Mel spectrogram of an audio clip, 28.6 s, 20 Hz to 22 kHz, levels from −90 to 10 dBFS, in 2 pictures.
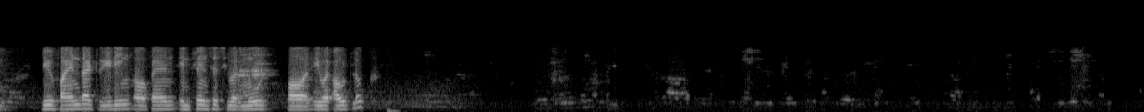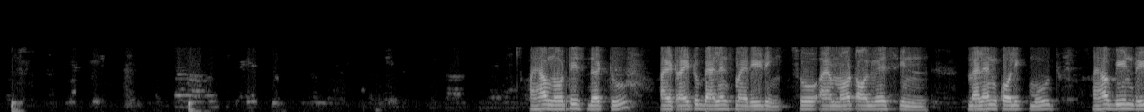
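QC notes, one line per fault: Throughout: G.726 ADPCM. The speech carries a harsh, rasping hiss that rises and falls with its level, and nothing above 3.9 kHz comes through. The codec sends only the difference between each sample and an adaptive prediction, using very few bits per sample. That coarse quantisation leaves a noise floor tied to the signal, which is why the grit swells on louder syllables. The damage is plainly audible, and its coarseness fits the 24 kbit/s mode.
21.36 s: block of digital silence. About 13 ms of samples drop to silence, and the sound cuts out and back in with no fade, so it comes across as a short tick rather than a hole. The cause is a stretch of output buffer that was never filled in time, or a calculation that produced invalid values which were then zeroed.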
